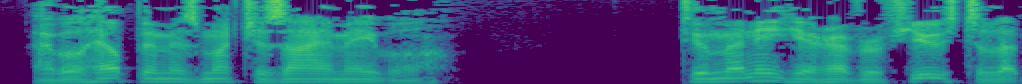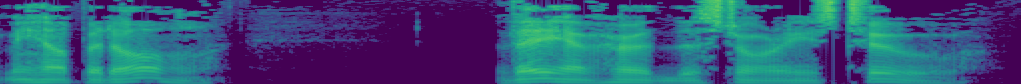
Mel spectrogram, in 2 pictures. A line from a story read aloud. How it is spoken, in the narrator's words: she added dryly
